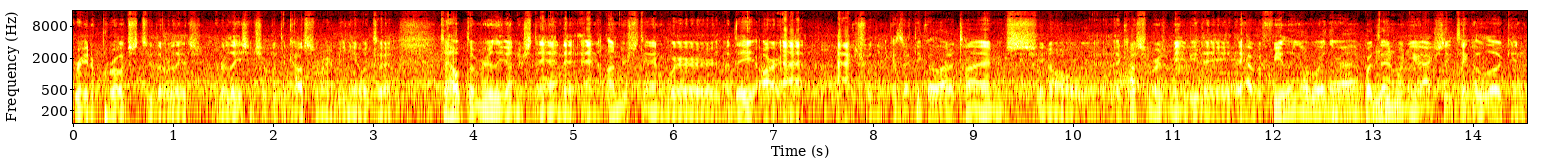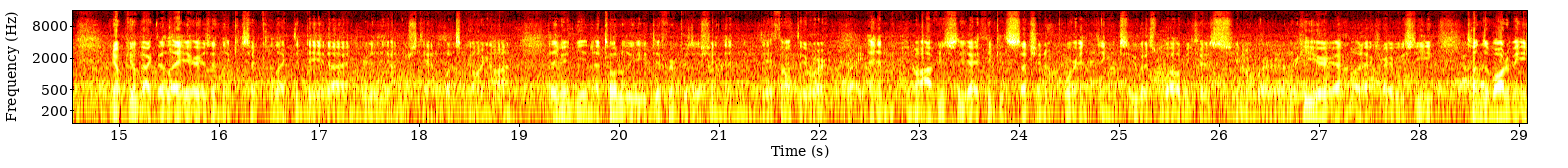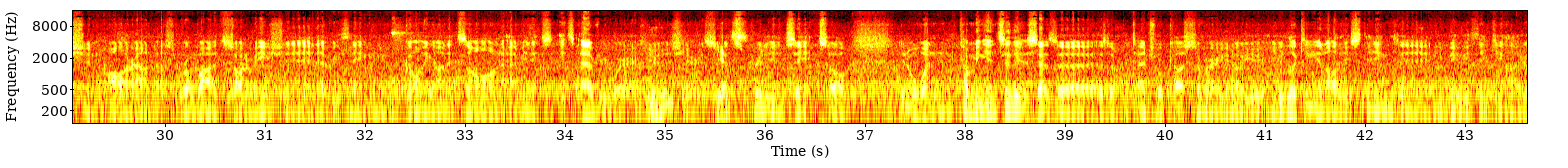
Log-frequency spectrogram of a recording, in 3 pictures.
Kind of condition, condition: setting, busy venue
